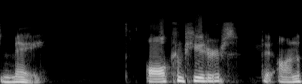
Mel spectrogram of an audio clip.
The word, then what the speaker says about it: me: tablets of destiny it was spelled em e pronounced Mae all computers that on the planet right now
